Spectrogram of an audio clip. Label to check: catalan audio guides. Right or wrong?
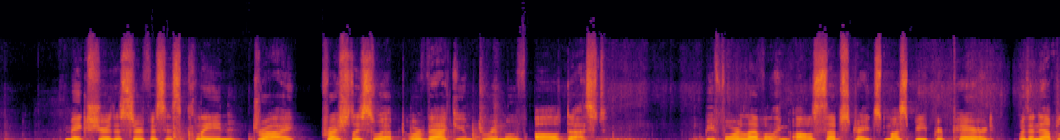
Wrong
